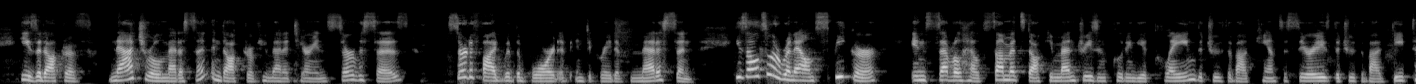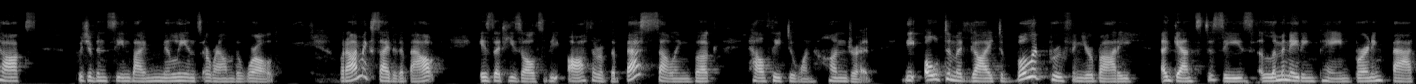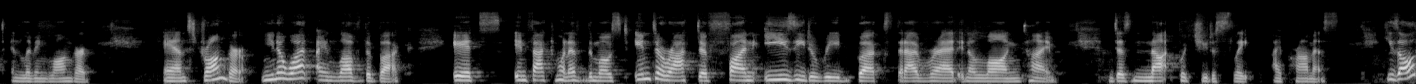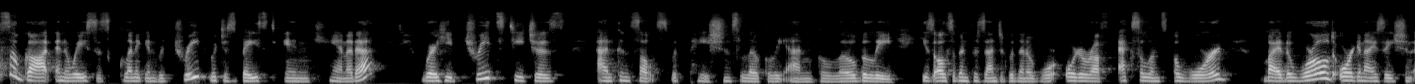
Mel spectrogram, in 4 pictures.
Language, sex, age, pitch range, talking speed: English, female, 30-49, 145-185 Hz, 165 wpm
